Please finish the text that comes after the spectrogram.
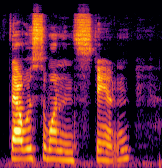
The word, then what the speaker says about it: Staunton: I mean, that was the one in Stanton. I mispronounced it the first time we went through there. It's well, it's easy to do because exactly. You see that AU, you're like, okay, Staunton.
